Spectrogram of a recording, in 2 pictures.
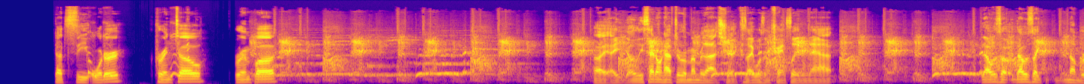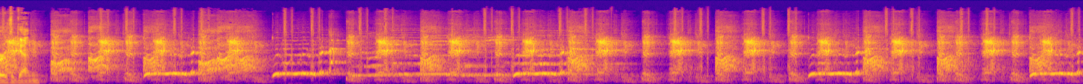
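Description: Upbeat electronic game music plays with a bouncy rhythm.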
